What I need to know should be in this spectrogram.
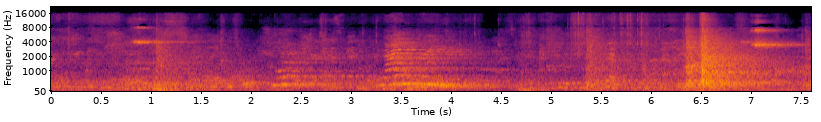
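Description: A squash racket strikes a ball, echoing off the walls.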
